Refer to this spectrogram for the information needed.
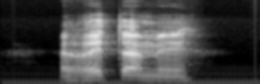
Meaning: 1. to tin-plate again 2. to wear out 3. to fall on the ground spectacularly 4. to fail spectacularly
- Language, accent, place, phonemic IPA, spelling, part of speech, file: French, France, Lyon, /ʁe.ta.me/, rétamer, verb, LL-Q150 (fra)-rétamer.wav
